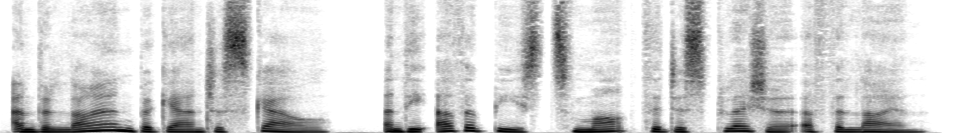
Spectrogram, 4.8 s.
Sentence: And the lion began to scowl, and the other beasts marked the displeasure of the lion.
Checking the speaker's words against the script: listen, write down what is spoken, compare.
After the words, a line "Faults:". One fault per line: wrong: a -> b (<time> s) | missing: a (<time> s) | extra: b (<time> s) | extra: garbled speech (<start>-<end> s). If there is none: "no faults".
And the lion began to scowl, and the other beasts marked the displeasure of the lion.
Faults:
no faults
